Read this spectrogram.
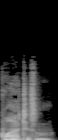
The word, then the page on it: quietism: British English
